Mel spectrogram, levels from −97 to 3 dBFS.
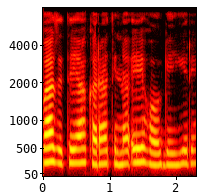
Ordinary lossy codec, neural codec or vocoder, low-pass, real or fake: AAC, 48 kbps; vocoder, 22.05 kHz, 80 mel bands, Vocos; 7.2 kHz; fake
